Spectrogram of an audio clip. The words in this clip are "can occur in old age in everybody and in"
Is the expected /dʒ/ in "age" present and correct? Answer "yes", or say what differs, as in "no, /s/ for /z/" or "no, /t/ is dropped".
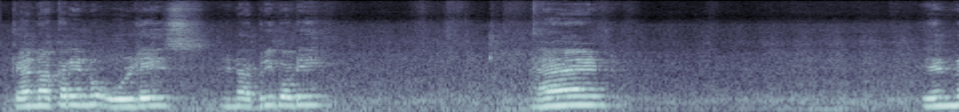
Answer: no, /z/ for /dʒ/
